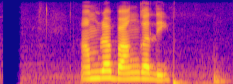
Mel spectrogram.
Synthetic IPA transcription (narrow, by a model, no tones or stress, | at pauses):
amɾabaŋɡali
